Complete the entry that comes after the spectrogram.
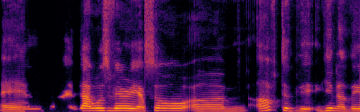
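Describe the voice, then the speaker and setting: In a Greek accent, a woman talks at a fairly slow pace with fairly even intonation. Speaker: educator. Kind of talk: interview. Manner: halting.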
